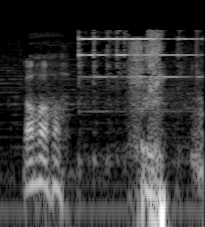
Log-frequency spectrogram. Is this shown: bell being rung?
yes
